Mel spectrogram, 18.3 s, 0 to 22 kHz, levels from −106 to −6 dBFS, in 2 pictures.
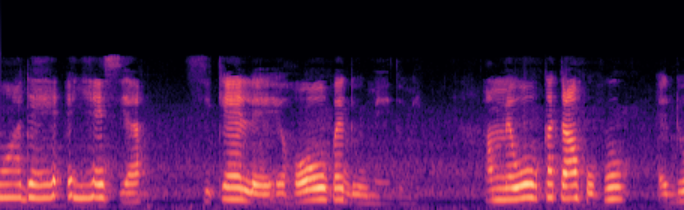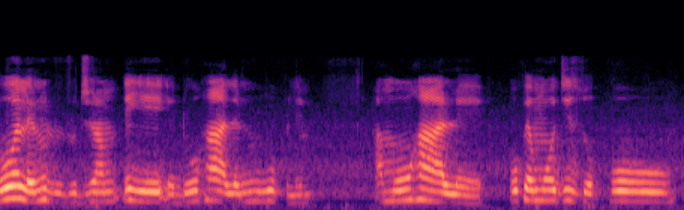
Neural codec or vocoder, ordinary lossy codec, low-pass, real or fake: none; AAC, 32 kbps; 7.2 kHz; real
